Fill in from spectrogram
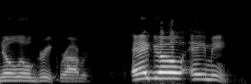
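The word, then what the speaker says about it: Ego, eimi (ἐγώ εἰμι): Just as Yahweh is important, here's how you say it in Greek. Ego, eimi. Let go of my ego. Ego, eimi.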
